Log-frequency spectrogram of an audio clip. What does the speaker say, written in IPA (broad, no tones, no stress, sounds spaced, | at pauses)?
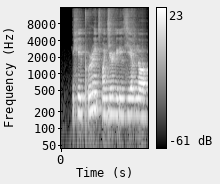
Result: xʲ æ lʲ pʼ u ɭ ĩ t͡sʼ ɔ̃ dʲ ɜ ɭ lʲ ʊ ɾʲ ə lʲ zʲ æ v n ɔ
